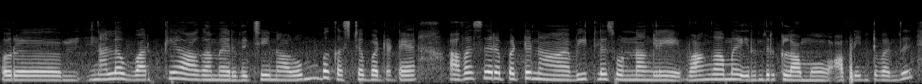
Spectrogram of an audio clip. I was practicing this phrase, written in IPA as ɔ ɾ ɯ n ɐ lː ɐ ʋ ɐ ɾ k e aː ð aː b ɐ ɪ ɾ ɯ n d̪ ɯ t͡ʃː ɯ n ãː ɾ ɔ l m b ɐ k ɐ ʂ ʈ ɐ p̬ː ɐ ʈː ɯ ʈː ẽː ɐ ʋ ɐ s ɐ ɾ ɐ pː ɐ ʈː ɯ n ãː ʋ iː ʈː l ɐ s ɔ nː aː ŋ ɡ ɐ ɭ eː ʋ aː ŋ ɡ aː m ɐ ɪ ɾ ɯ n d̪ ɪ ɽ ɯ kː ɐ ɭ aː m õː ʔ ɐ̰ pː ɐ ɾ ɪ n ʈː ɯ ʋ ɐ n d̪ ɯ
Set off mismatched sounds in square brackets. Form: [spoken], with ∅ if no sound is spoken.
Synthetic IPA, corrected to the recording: ɔ ɾ ɯ n ɐ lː ɐ ʋ ɐ ɾ k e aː [ɣ] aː [m] ɐ ɪ ɾ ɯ n d̪ ɯ t͡ʃː ɯ n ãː ɾ ɔ [∅] m b ɐ k ɐ ʂ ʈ ɐ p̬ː ɐ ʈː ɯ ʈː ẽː ɐ ʋ ɐ s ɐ ɾ ɐ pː ɐ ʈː ɯ n ãː ʋ iː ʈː l ɐ s ɔ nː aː ŋ ɡ ɐ ɭ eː ʋ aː ŋ ɡ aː m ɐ ɪ ɾ ɯ n d̪ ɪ [ɾ] ɯ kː ɐ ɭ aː m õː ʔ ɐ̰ pː ɐ [ɽ] ɪ n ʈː ɯ ʋ ɐ n d̪ ɯ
